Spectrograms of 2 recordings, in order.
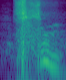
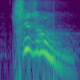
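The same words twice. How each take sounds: First: Said in the usual way. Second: Loud high call across the room; ringing shout of the name. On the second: Acted. Preacher calls out a name.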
